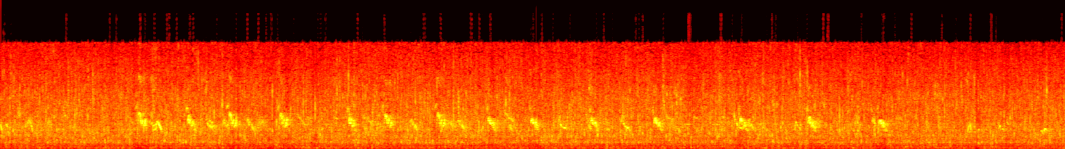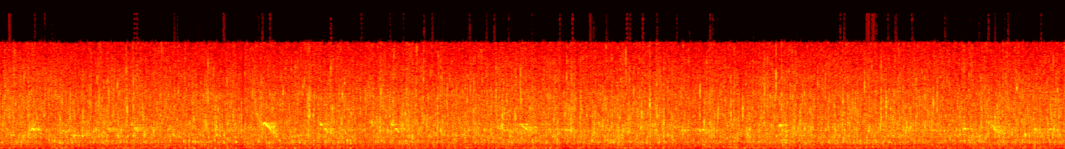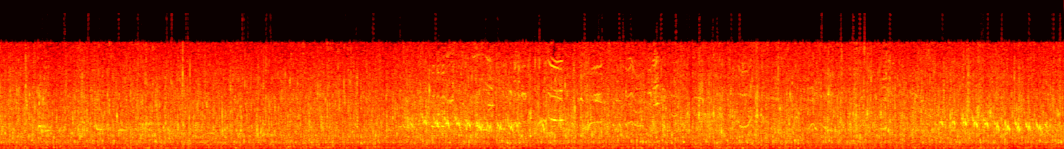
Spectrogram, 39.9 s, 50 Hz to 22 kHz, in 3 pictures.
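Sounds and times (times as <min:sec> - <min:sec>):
stream trickling: 0:00.0 - 0:39.9
short high chirps: 0:31.8 - 0:36.0.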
